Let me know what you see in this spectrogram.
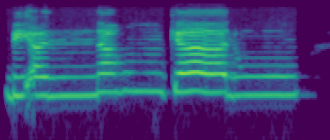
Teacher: میم ساکن پر ہم نے ٹائم نہیں دینا اظہار، کیونکہ یہاں پہ اظہار شفوی ہو رہا ہے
